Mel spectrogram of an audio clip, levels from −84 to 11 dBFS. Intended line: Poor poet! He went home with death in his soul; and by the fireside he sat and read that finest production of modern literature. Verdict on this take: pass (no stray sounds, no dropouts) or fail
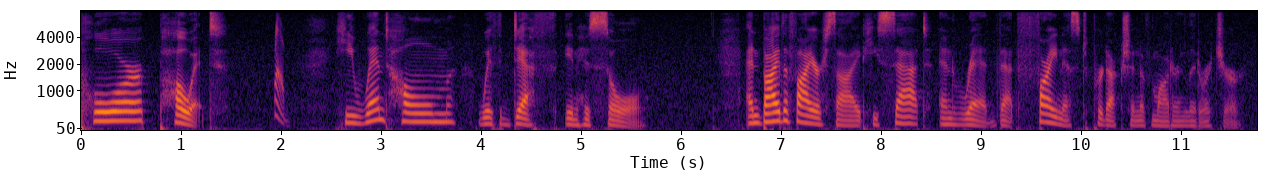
fail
